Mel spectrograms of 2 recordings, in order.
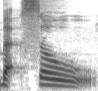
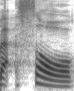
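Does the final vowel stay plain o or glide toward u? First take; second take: glide to u; plain o. First: The final vowel glides from o toward u. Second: The final vowel stays a plain o. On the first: The speaker calls it right. "ada tambahan u-nya di belakangnya" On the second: The speaker calls it wrong. "Bukan bakso"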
